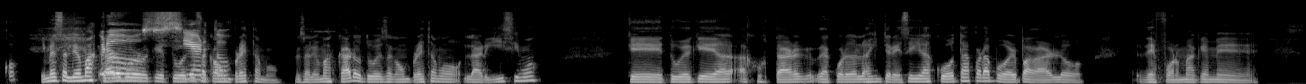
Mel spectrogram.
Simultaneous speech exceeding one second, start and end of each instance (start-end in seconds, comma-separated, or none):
0.9-2.4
